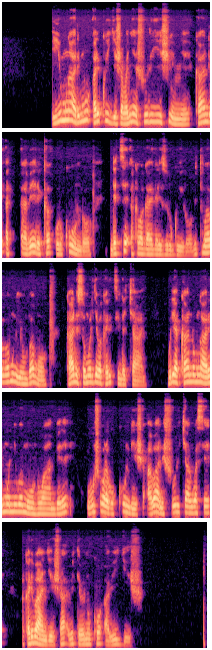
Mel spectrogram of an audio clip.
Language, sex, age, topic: Kinyarwanda, male, 25-35, education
